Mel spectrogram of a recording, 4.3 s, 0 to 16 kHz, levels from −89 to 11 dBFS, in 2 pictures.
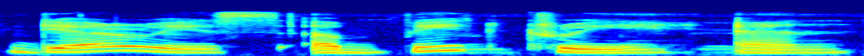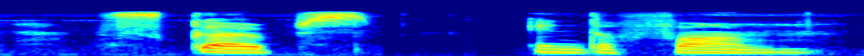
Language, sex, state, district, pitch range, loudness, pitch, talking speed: English, female, Arunachal Pradesh, Lower Dibang Valley, 165-200 Hz, -20 LUFS, 175 Hz, 140 wpm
